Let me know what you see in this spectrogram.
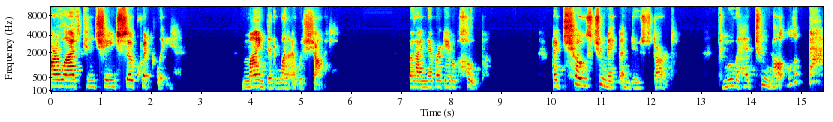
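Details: Aphasia in an adult woman, a former congresswoman, acquired from a gunshot wound to the head in January 2011; she initially could not walk or talk; effortful, fragmented speech with word errors.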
